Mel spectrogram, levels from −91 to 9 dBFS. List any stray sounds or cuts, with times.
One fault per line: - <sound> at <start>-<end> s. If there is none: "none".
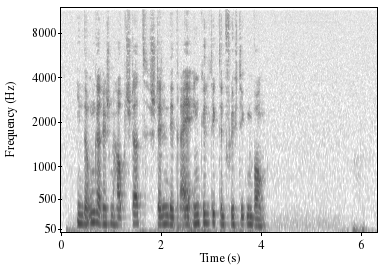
none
